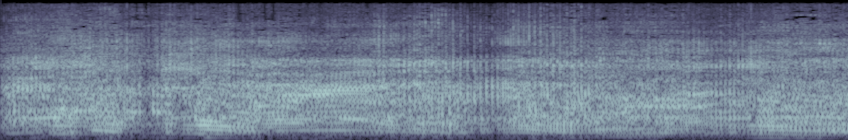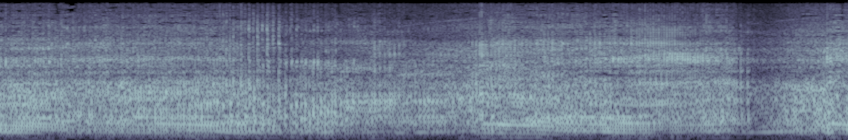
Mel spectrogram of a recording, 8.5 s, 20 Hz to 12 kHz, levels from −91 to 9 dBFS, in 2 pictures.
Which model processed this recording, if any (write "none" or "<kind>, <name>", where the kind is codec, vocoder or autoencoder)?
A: none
